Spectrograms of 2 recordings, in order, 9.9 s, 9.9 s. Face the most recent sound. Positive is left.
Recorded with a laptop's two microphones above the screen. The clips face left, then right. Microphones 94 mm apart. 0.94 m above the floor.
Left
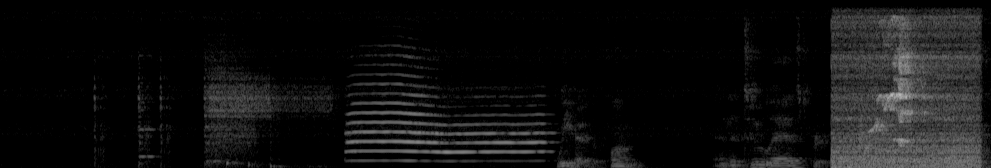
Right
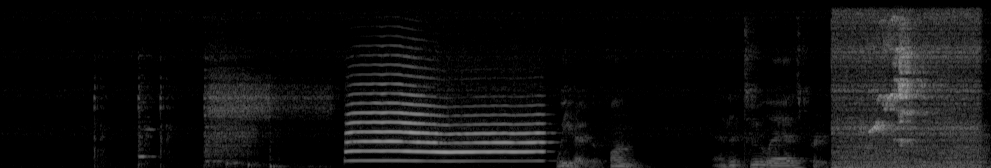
turn(degrees=65)  # may be behind; listen again after turning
